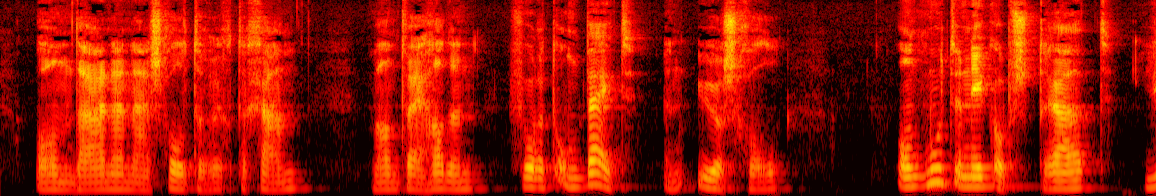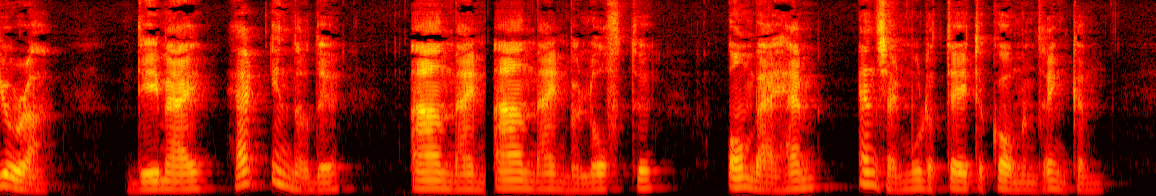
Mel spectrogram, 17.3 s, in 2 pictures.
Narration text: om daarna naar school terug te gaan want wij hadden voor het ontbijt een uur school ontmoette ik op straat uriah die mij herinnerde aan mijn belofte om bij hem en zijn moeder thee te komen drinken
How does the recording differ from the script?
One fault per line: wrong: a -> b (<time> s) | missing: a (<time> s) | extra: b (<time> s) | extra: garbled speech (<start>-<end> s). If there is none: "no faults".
extra: aan mijn (12.3 s)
